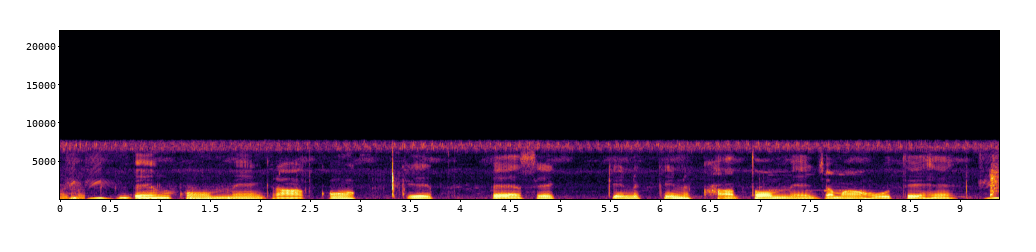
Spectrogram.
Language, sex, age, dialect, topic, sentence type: Hindi, male, 18-24, Kanauji Braj Bhasha, banking, question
